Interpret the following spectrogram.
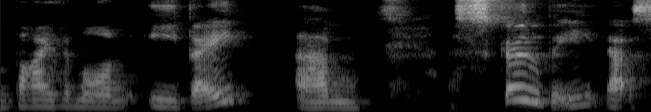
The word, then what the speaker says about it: SCOBY: Um, scobby, that's spelled S C O B Y, stands for a symbiotic culture of yeast and bacteria or bacteria and yeast.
